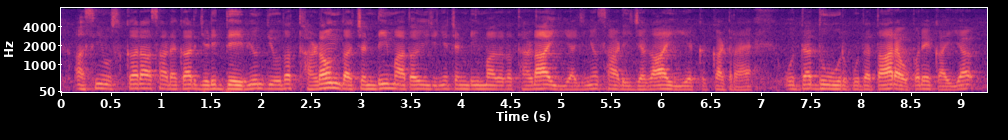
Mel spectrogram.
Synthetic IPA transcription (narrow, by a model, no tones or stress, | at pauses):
əsĩːʊskəɾaːsaːɽɛːkəɾd͡ʒeːɽiːd̪eːʋiːɦʊ̃nd̪iːoːd̪aːt̪ʰəɽaːɦʊ̃nd̪aːt͡ʃəɳɖiːmaːt̪aːɦiːd͡ʒɪjãːt͡ʃəɳɖiːmaːt̪aːt̪aːt̪ʰəɽaːiaːd͡ʒɪjãːsaːɽiːd͡ʒəɡaːiːɪkːəʈɾaːɛː | oːd̪aːd̪uːɾput̪ɛːt̪aːɾɛːʊpːəɾɪkaːiːaː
